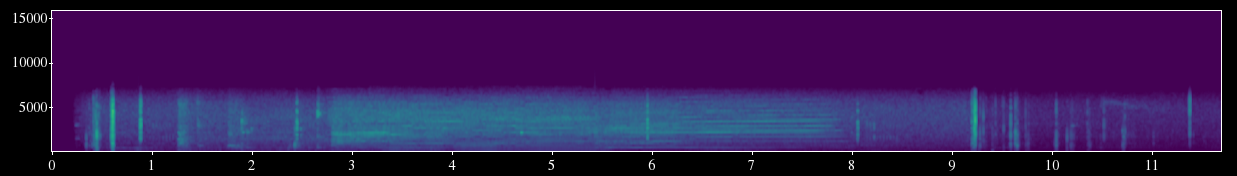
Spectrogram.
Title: Noisy vacuum breaker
